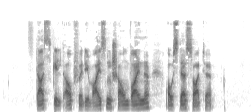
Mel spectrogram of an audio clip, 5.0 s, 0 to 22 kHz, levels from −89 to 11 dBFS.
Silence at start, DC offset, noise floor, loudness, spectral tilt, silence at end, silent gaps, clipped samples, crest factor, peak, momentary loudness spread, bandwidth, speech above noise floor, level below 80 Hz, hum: 0.7 s; under 0.1%; -77 dBFS; -29 LUFS; -3.5 dB/octave; 0.8 s; none; under 0.1%; 20 dB; -10 dBFS; 7 LU; 11.5 kHz; 49 dB; -66 dBFS; none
